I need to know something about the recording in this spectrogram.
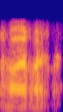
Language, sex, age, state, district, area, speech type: Assamese, male, 30-45, Assam, Lakhimpur, rural, conversation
